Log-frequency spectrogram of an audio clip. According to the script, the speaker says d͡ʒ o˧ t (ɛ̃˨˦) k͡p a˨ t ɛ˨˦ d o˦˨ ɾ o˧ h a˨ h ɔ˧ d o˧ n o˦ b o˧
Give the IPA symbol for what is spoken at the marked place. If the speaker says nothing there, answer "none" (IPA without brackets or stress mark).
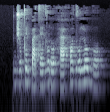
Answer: ɛ̃˧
